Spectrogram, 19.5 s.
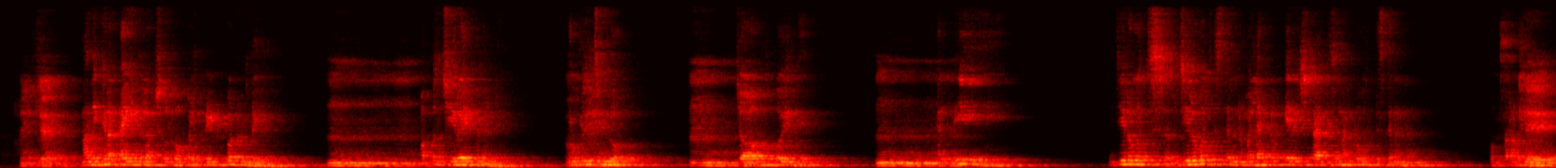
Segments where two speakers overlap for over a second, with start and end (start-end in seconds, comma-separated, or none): none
